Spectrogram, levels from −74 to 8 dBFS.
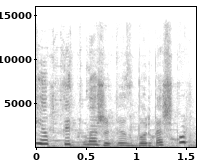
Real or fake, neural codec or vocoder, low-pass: fake; codec, 44.1 kHz, 3.4 kbps, Pupu-Codec; 14.4 kHz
